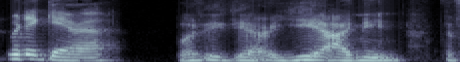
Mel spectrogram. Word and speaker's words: Bordighera: pronounce it correctly because I always mispronounce it. Bogadera, is it called? Bordighera.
